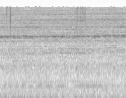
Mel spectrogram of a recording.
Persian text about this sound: این صدایی که میشنوید دور آخر ماشین لباسشویی که من یه تیکش رو با اون سرویس هوش مصنوعی داشتم ضبط میکردم و الان سویچ کردم روی میکروفون خودم تا این صدایی که میشنوید رو این صدایی که میشنوم رو در واقع شما هم بشنوید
